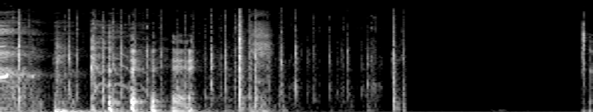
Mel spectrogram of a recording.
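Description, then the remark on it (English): Rapid clicking of keys being typed on a computer keyboard, fairly loud, with a dense burst for the first few seconds, then a few scattered keystrokes trailing off into quiet. “That was the actual keyboard.”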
